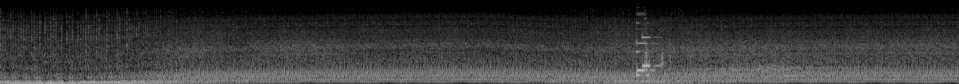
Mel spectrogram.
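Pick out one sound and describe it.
A small propeller plane engine drones steadily.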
